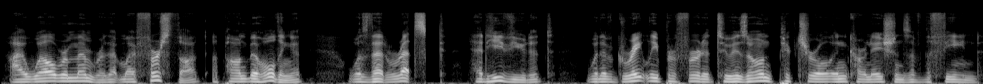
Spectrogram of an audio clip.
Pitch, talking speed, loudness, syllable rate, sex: 125 Hz, 185 wpm, -19 LUFS, 5.2 syllables/s, male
